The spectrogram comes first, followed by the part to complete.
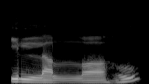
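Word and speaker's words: إلا: তাহলে লা ইলাহা ইল্লাল্লাহু। তাহলে ইল্লেল হবে না, ইল্লাল হবে।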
